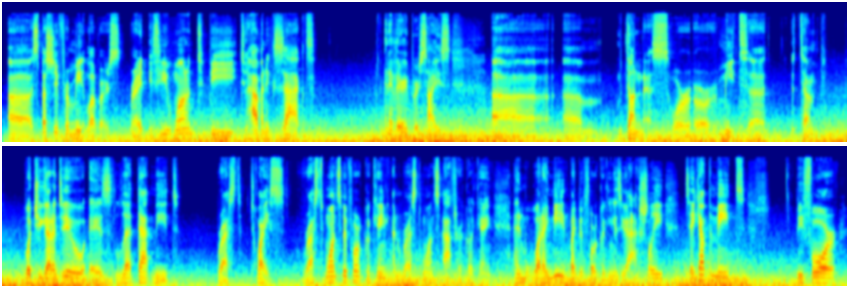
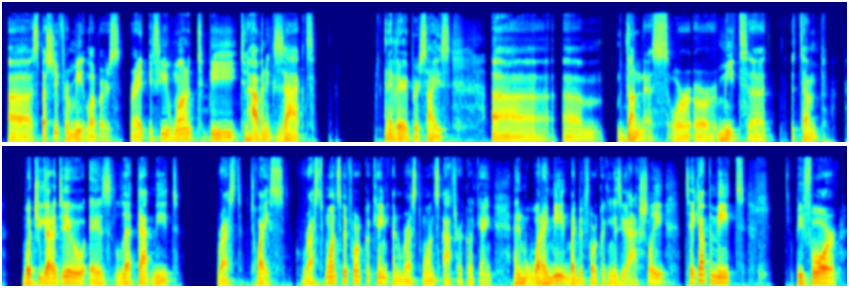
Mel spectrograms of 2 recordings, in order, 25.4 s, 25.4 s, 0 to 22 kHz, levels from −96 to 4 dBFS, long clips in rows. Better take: second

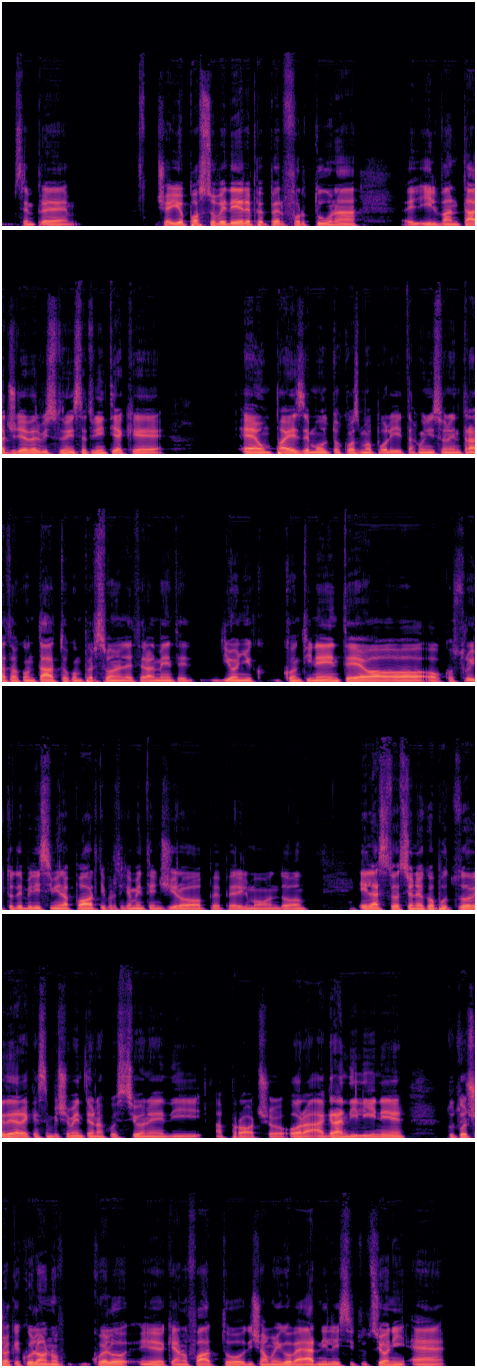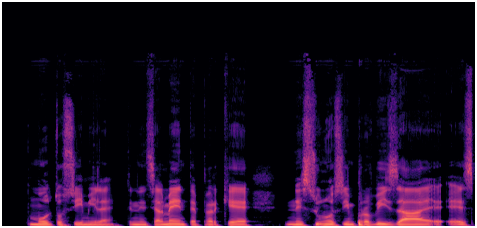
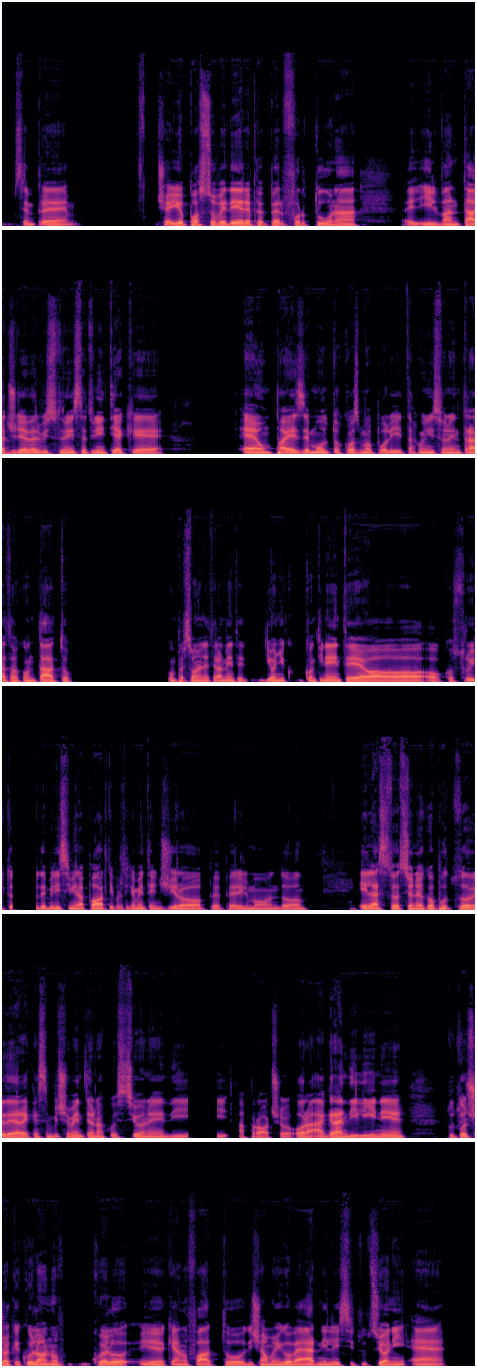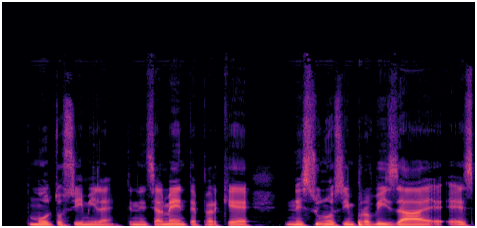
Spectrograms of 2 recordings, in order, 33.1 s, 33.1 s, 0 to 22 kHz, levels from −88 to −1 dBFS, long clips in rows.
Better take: first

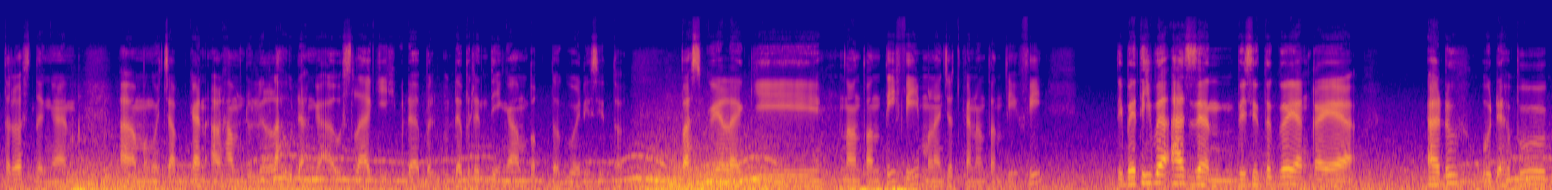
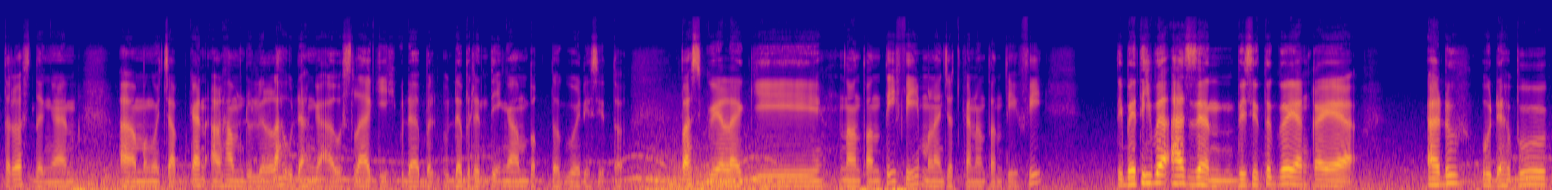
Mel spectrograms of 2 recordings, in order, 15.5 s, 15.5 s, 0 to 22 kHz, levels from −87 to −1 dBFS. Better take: second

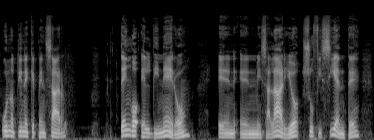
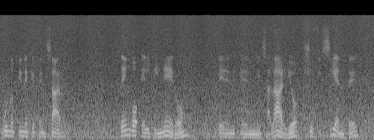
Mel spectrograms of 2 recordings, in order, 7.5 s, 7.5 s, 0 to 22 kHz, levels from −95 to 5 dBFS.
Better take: first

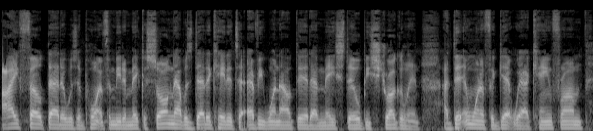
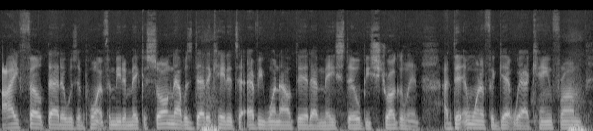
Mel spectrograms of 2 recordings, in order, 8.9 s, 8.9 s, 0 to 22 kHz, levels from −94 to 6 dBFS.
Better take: first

